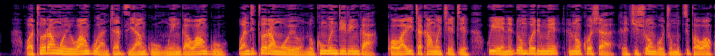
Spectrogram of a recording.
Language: Shona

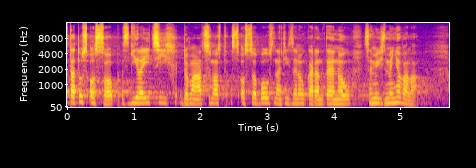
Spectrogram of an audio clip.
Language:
Czech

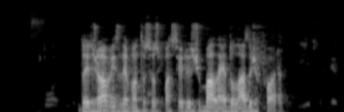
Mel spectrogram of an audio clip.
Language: Portuguese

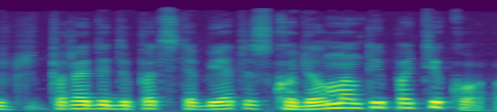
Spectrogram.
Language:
Lithuanian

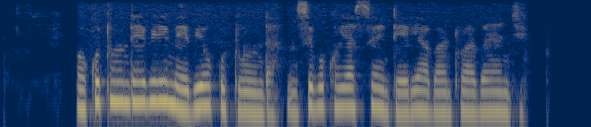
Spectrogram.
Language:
Ganda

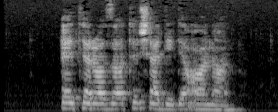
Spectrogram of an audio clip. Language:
Persian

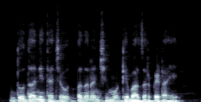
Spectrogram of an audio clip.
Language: Marathi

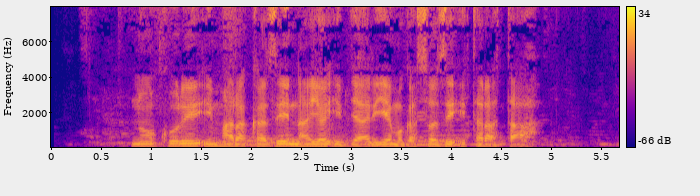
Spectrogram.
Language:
Kinyarwanda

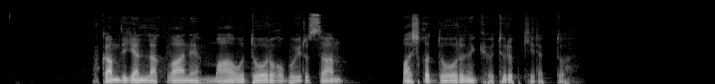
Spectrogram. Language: Uyghur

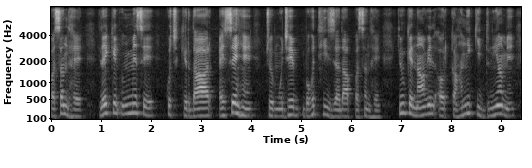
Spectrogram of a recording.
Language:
Urdu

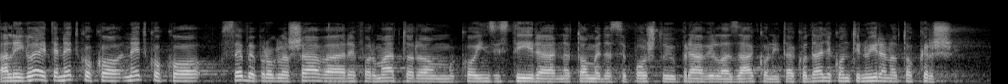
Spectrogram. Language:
Croatian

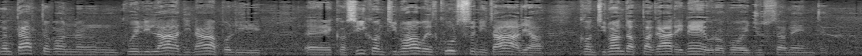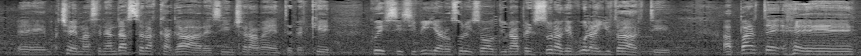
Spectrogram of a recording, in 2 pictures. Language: Italian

